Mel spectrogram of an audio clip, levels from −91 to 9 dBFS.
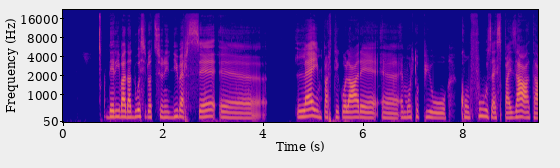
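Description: A likely dropped buffer (overrun) at 7.4 s makes the speech jump abruptly, losing about a tenth of a second, and a second one at 8.12 s skips a shorter stretch of a few tens of milliseconds. Each time, the capture side failed to collect its samples before the hardware wrote over them, so the missing piece vanishes and the audio on either side is butted together with no gap of silence.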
